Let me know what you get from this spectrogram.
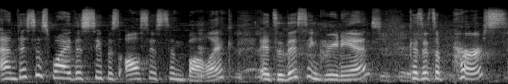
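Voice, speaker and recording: A woman's high voice in an American accent, swinging very widely in pitch at a moderate pace, with music in the background. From New Jersey, US. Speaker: chef. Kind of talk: cooking demonstration. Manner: animated.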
